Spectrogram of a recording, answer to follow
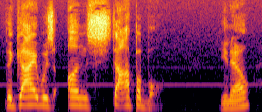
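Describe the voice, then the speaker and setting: On a sports talk radio show, a male co-host engages in animated studio banter, often interrupting and repeating himself. He has a high voice with vocal fry, talks at normal speed, and is recorded on a studio mic.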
